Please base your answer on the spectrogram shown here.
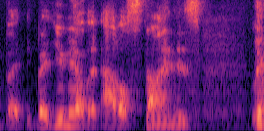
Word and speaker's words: Adelstein: It's Garrett Adelstein, not Garrett Adelstein.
